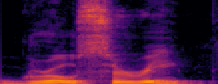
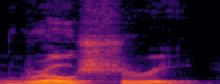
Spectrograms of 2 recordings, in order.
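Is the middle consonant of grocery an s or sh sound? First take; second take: s; sh. First: The middle consonant is a plain s sound. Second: The middle consonant is an sh sound. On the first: Some regions say it this way. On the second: Other regions say it this way.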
